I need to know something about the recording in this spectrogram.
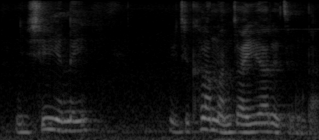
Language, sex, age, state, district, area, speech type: Bodo, female, 45-60, Assam, Kokrajhar, rural, spontaneous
